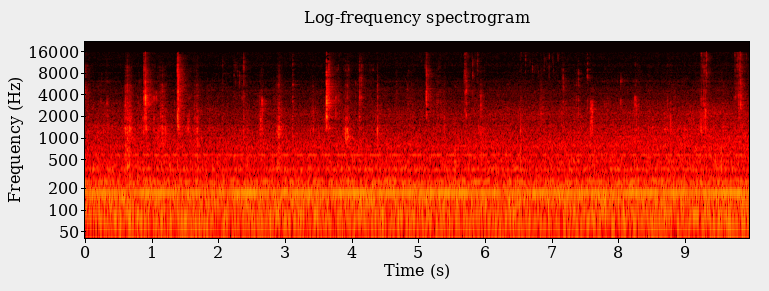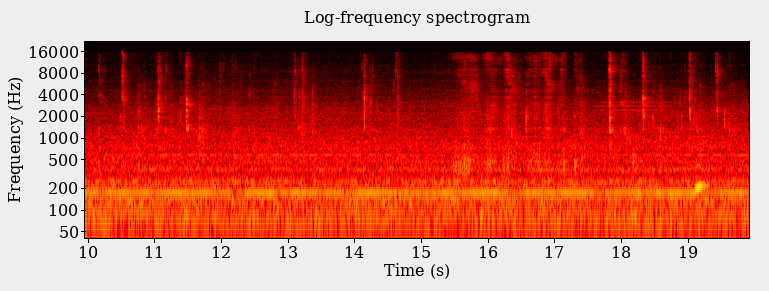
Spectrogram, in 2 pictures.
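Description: Quiet, close-miked chewing and mouth sounds of someone eating cold kimchi noodles, with scattered small clicks over a steady low hum.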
